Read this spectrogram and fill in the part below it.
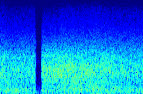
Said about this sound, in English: Here we go. I knew it would be there. Yeah. This is a highway sound.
